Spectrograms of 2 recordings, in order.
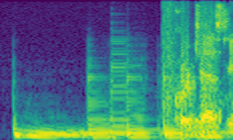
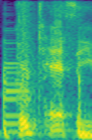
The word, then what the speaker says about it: Cortese: I want to make sure I pronounce this right. Cortese? Cortese, yep. Cortese.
